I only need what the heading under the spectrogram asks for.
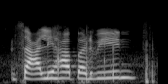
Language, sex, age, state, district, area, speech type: Urdu, female, 18-30, Bihar, Darbhanga, rural, spontaneous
